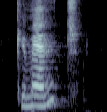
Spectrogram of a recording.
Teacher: Now, comment, this is a noun, and stress is on the first syllable. Comment is a verb, and stress is on the second syllable.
